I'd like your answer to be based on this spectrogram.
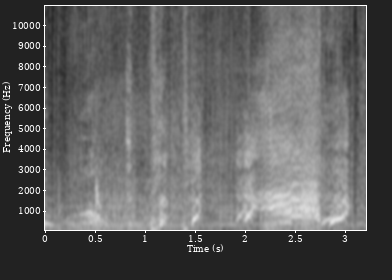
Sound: trying to spit and scream through the ropes

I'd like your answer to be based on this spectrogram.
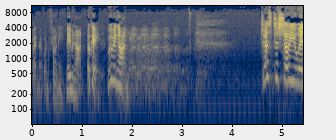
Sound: audience laughs

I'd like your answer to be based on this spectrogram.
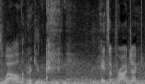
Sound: chuckles

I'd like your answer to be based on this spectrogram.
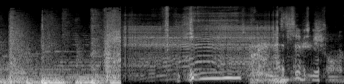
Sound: box squeaks

